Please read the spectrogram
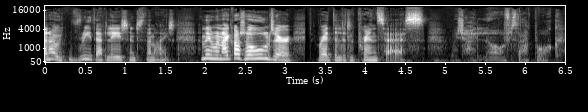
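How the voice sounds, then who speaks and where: A woman's medium-pitched voice with an Irish accent, vocal fry, lively intonation, big swings in loudness and a moderate pace, in a very clean recording with a silent background. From Ireland. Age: 40s. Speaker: music teacher. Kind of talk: casual chat. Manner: animated.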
